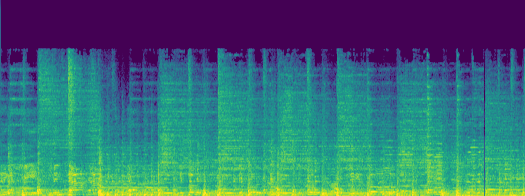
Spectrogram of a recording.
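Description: Live Arabic dance music from a band with electronic keyboards and percussion, playing a steady, lively beat.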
